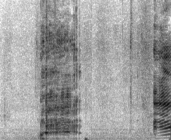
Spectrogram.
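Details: A short, loud, guttural burp, then a brief voiced sound a moment later; burping.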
